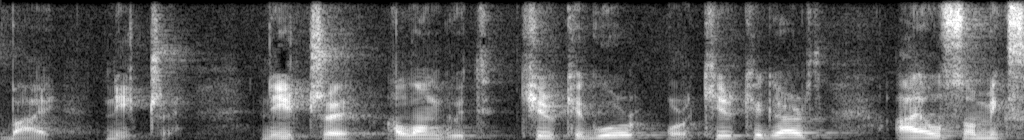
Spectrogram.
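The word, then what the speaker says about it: Kierkegaard: Nietze along with Kirkagore or Kirkagard. I also mix up the pronunciations. Kirkagor would be the appropriate appropriate one. In the west, especially in the US, people say Kirkagard.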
